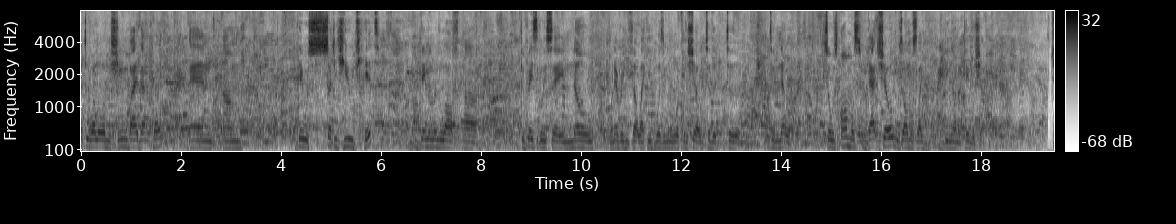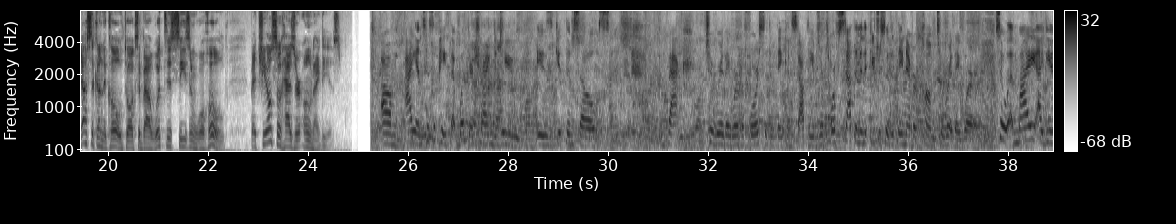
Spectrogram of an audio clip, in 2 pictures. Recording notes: Recorded at San Diego Comic Con.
